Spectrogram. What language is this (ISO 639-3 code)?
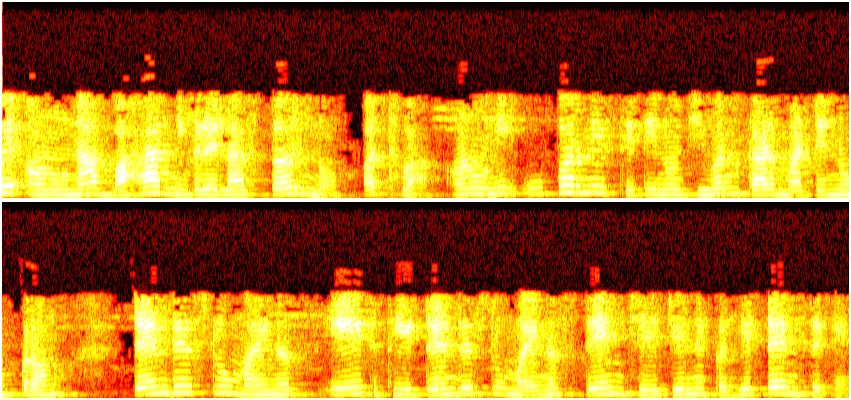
guj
